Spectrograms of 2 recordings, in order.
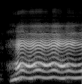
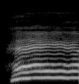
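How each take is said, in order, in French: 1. La voix a un twang fort, vif et perçant. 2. La voix a seulement un twang léger, plus doux. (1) "les voix qui sont très très très twangées" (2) "un tout petit peu twangé"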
